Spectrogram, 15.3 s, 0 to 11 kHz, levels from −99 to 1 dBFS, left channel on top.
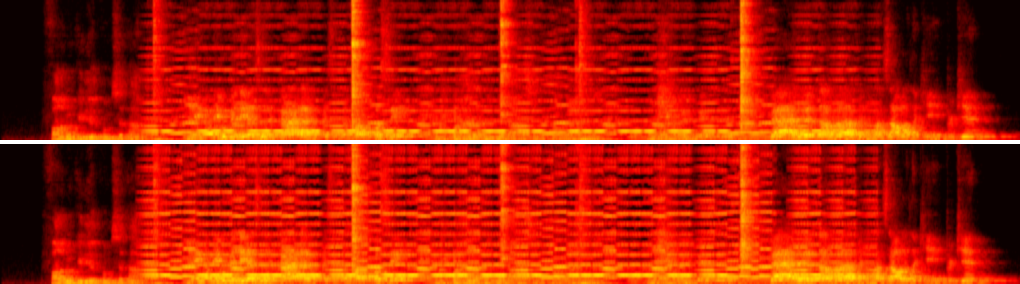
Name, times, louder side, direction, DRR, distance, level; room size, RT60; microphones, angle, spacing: voice 1, 0.7-2.2 4.5-4.6 6.5-9.0 9.7-10.4, right 1 dB, 15° right, -4 dB, 0.6 m, -42 dB
Fire, 1.8-1.9 2.2-3.0 3.3-3.4 3.7-3.8 4.1-4.2 4.4-5.4 7.1-7.2 7.4-7.8 8.6-9.5 9.8-9.9 10.2-10.3 10.7-11.2 12.2-12.3 13.0-13.6, left 2 dB, 15° left, 1.8 m, -35 dB
sound 1, 2.0-13.2, right 5 dB, 55° right, 0.4 m, -35 dB
voice 2, 2.7-6.9 9.8-10.1 10.4-14.6, equal, 30° right, -2 dB, 1.4 m, -35 dB
Piano, 6.3-7.3 7.8-9.0 9.4-12.8, equal, 75° right, 1.9 m, -51 dB
5.3 x 4.2 x 4.7 m, 1.1 s
head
